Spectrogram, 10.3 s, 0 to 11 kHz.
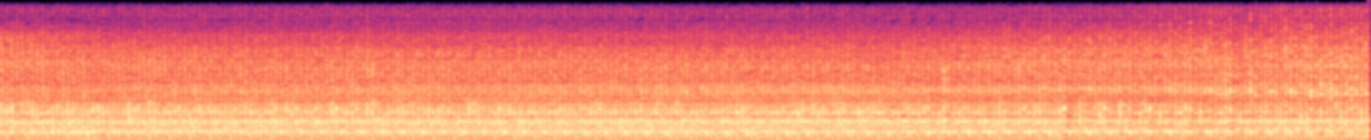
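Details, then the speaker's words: VW Transporter T4 1.9 TD after reassembly, first start after glow plugs, air filter off: even diesel idle, steady clatter with no loose rattle or tapping; sounds healthy. "oh right well it sounds good uh I'm gonna put the air beater back on now"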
